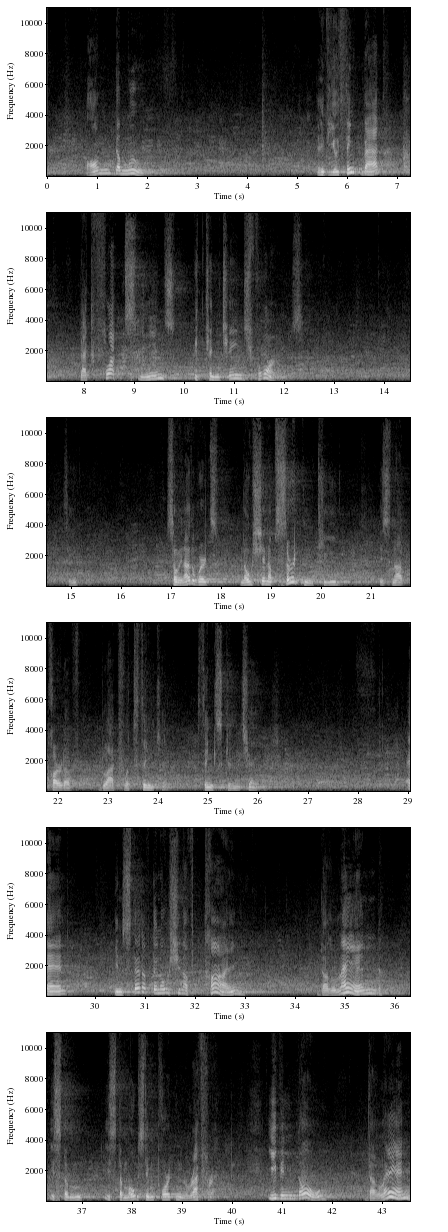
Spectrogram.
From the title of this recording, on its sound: Recordings from the 2022 Siksika Health Fair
